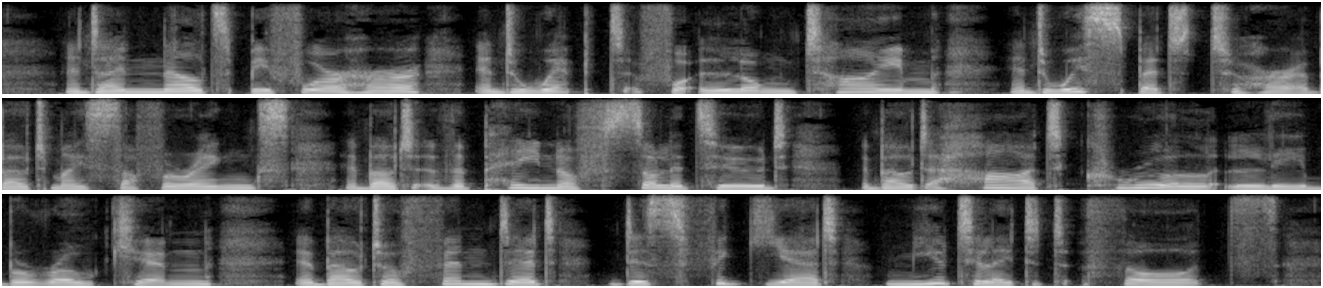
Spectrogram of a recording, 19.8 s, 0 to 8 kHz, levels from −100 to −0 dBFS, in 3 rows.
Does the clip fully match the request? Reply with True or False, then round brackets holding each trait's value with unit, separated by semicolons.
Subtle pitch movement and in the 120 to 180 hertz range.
False (2.1 semitones; 195 Hz)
